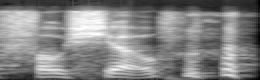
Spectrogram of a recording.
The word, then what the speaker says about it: Faucheux: It's uh Foso. Just literally for show.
